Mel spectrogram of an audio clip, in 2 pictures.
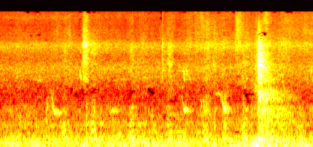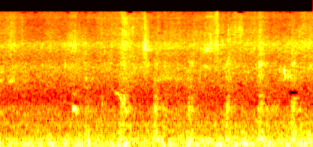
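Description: Chickens clucking in short, scattered calls over a faint steady background, with one louder call about two and a half seconds in.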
